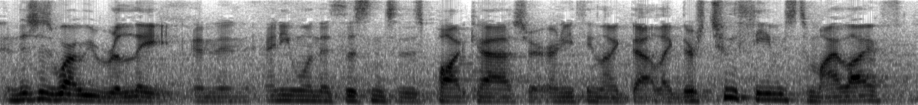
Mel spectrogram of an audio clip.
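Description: A man's voice: medium pitch, fairly quick. A young man hosting a podcast interview, eager and chatty, calling his guest bro and man. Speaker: podcast host. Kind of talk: casual interview chat. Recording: background noise.

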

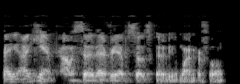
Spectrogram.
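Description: A man's voice: deep voice, very fast, vocal fry, breathy edge. A middle-aged man, host and producer, chatting casually and emphatically, laughing often. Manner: emphatic, animated storyteller who laughs often. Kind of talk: casual chat.

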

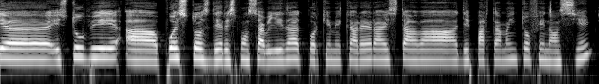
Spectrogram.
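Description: A woman in her thirties with a Moroccan accent gives a personal testimony, haltingly searching for words in a language that is not her first. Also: lowish voice, smooth, dry recording, clean studio sound. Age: 30s. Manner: halting, searching for words in non-native Spanish. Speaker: radio guest giving a personal testimony.

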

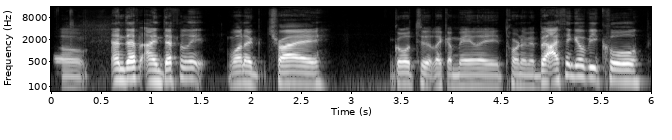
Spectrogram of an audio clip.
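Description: A young man raised in Japan with an American accent, speaking as a guest in a casual interview, halting, with many fillers and restarts. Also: mid-range voice, expressive, fairly bright tone, clear, resonant tone, no room sound.

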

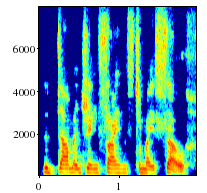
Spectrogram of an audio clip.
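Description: A woman's voice: lowish voice, fairly even intonation, moderate pace, husky, no echo. A woman from Trinidad, a guest telling her personal story in a reflective, earnest way, often saying "you know" and "kind of". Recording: slightly dull, dry recording.

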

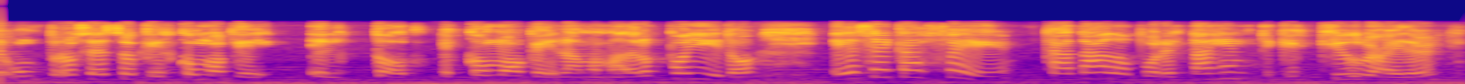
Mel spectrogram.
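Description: A young Puerto Rican woman chatting casually as an interview guest, explaining things in an expressive, talkative way. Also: on the high side, muffled recording. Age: young adult. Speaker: guest, barista and coffee YouTuber.

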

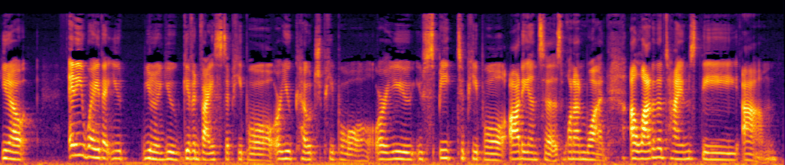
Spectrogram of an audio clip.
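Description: A woman's voice: deep voice, measured pace, sharp tone. Stuffed-up chatty woman podcaster. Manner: chatty, candid, filler-heavy. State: stuffed up, slightly nasal. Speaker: podcast host and spiritual coach. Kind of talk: solo podcast monologue.

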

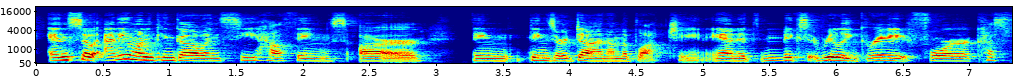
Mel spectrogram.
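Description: Low-pitched woman answering on a panel.

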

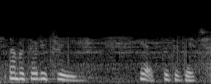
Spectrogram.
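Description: A woman's voice: fairly high pitch, fast talker, narrow, tinny audio, over loud music, natural voice. An actress playing a desperate, determined young woman in 1940s radio melodrama, urgent and insistent. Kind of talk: 1940s radio drama acting. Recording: band-limited old radio recording.

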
